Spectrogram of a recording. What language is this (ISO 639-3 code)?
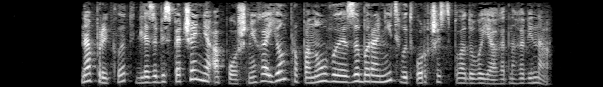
bel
